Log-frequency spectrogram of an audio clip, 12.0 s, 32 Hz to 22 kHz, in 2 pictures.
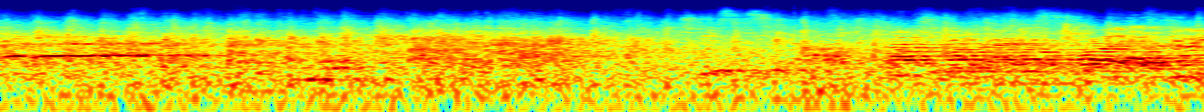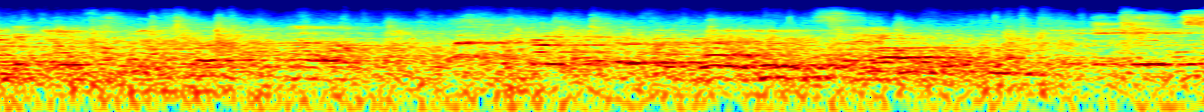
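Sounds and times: quick footfalls on rubber floor: 0.0 - 11.5
people talking at once: 3.4 - 12.0.

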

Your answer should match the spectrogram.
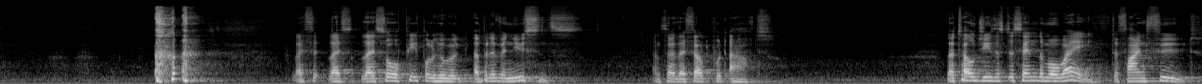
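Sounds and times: man coughing: 1.5 - 2.4.

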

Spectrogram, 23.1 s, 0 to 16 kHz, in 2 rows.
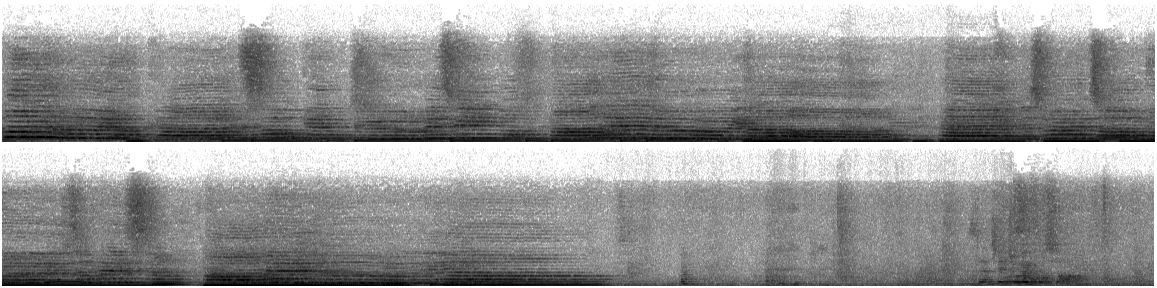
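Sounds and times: choir singing a hymn: 0.0 - 17.6
held low accompanying notes: 1.1 - 17.6.

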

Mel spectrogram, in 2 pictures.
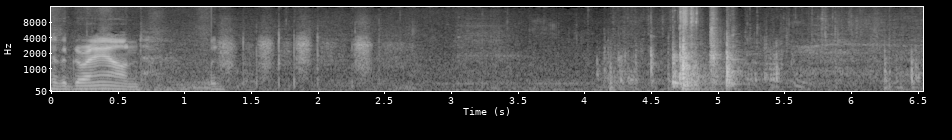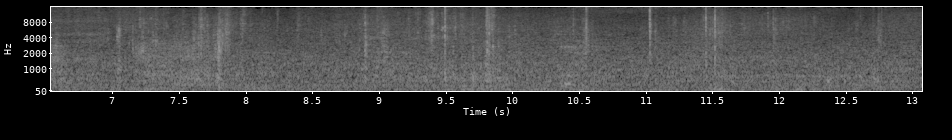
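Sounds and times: sharp knocks and clatters: 4.1 - 5.6.

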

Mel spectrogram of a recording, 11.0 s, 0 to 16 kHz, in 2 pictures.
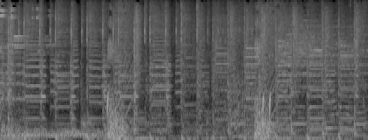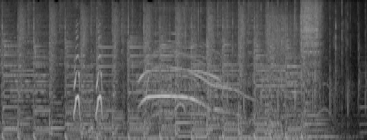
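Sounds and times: yelping calls: 6.5 - 7.3.

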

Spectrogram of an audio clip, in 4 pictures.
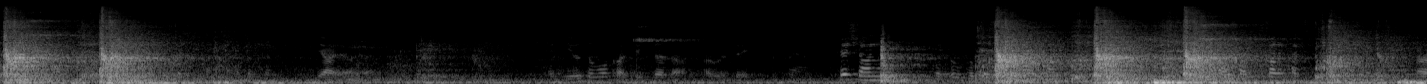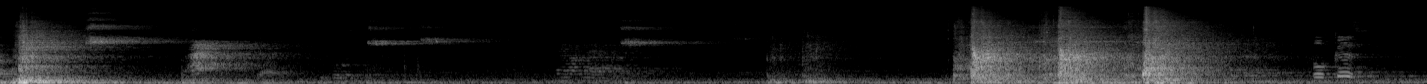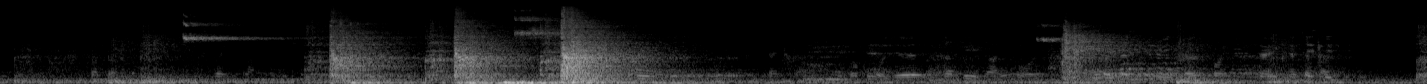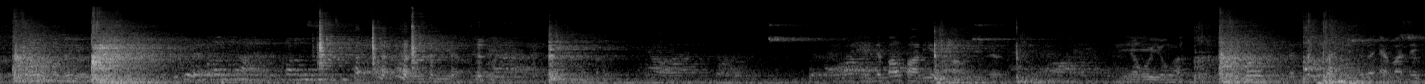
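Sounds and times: men talking: 1.4 - 4.0, 5.4 - 14.9, 25.6 - 28.4, 34.6 - 42.1, 43.0 - 57.0
short high squeak: 15.1 - 16.1, 17.9 - 19.4, 20.4 - 21.9.

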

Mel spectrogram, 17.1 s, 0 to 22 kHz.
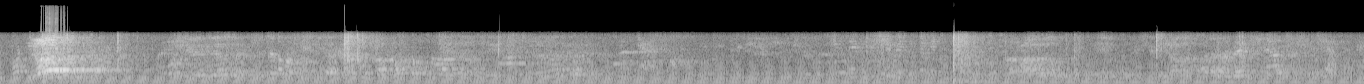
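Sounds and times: steady electrical hum: 0.0 - 17.0
faint echoing shouts of players: 0.1 - 2.3
football being kicked: 11.9 - 12.3.

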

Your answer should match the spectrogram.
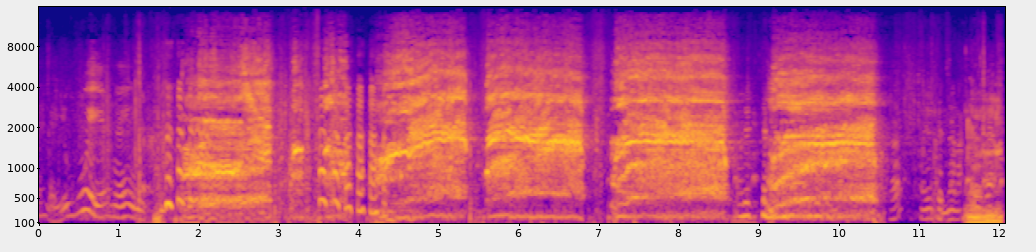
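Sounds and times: pig squealing loudly: 1.8 - 10.6.

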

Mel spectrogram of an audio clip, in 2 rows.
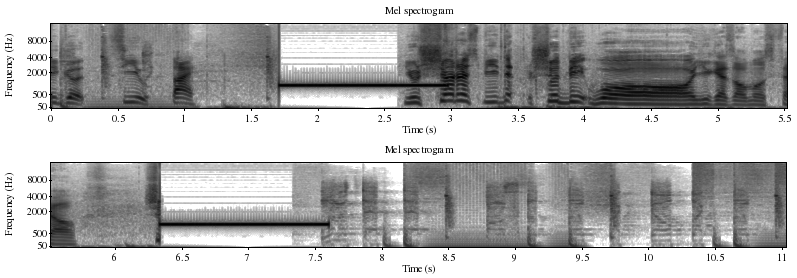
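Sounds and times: background music with drum beat: 0.0 - 1.7, 7.8 - 11.0
test tone beep: 1.7 - 3.0, 6.3 - 7.6.

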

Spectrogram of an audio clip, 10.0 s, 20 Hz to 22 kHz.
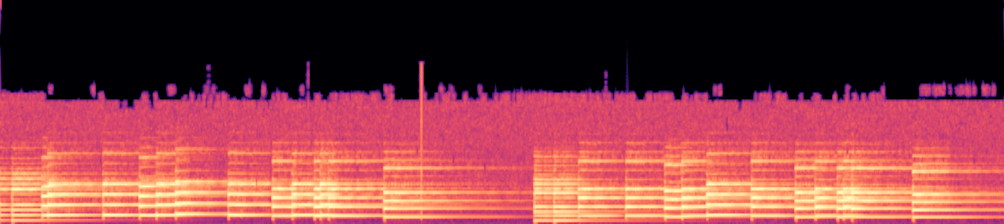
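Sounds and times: electronic keyboard jingle: 0.0 - 10.0.

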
